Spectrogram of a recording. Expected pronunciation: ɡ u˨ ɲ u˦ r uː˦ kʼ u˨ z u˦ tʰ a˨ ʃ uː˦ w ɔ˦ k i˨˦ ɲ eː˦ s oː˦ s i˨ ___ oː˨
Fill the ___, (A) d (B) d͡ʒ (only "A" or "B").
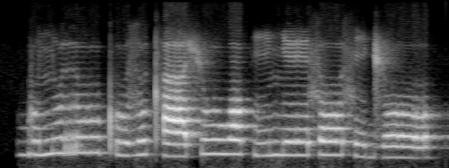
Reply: B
